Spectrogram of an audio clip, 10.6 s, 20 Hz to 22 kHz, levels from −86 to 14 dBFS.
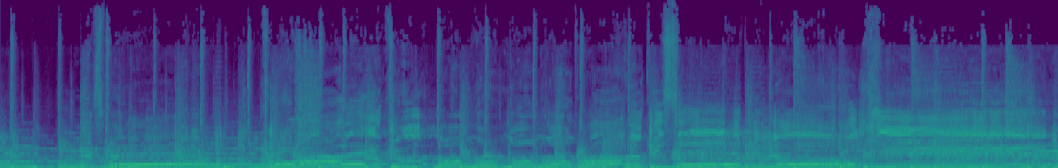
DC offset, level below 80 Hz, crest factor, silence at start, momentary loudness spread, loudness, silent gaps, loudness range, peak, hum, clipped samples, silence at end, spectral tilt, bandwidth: under 0.1%; -34 dBFS; 12 dB; 0 s; 3 LU; -26 LUFS; none; 2 LU; -14 dBFS; none; under 0.1%; 0 s; -4.5 dB/octave; over 20 kHz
